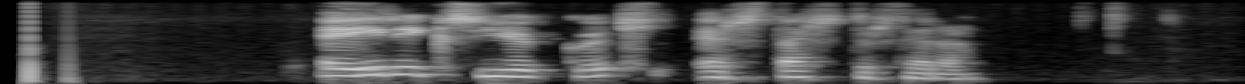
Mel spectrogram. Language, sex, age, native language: Icelandic, female, 40-49, Icelandic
